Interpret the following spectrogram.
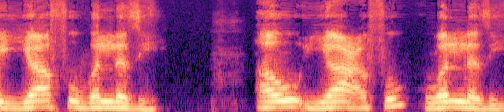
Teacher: वाव के लाम के साथ मिलाएंगे, दरमियान में जितने भी हरूफ होंगे, 1 है, 2 है, 3 है, 4 है, वो सारे जो हैं वो ड्रॉप हो जाएंगे , ख़त्म हो जाएंगे, और हम इसको जो मुतहर्रिक एक हर्फ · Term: वसल का जो उसूल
